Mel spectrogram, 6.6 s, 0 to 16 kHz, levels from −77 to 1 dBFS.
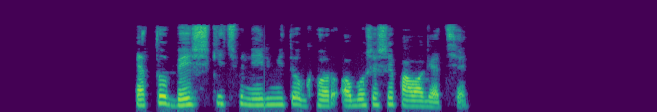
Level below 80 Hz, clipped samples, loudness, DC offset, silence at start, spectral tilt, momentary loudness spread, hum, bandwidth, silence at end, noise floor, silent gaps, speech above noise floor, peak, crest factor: -60 dBFS; under 0.1%; -17 LUFS; under 0.1%; 1.35 s; -4 dB/octave; 9 LU; none; 8 kHz; 1.9 s; under -90 dBFS; none; over 73 dB; -2 dBFS; 18 dB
